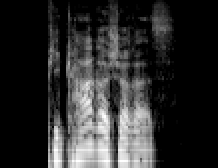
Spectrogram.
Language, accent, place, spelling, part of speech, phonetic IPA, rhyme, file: German, Germany, Berlin, pikarischeres, adjective, [piˈkaːʁɪʃəʁəs], -aːʁɪʃəʁəs, De-pikarischeres.ogg
- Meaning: strong/mixed nominative/accusative neuter singular comparative degree of pikarisch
